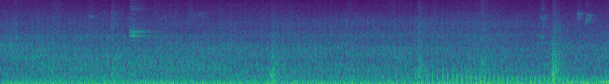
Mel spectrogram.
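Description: Street traffic: a steady low rumble of motor vehicles, with a few faint clicks and knocks.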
